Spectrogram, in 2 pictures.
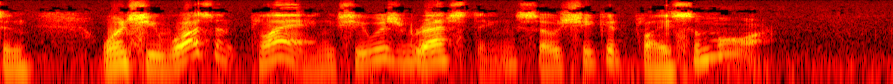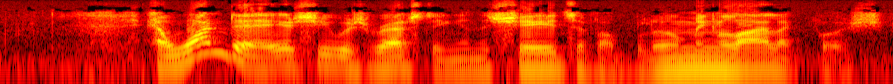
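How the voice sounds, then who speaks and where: A man reading a storybook aloud to children in a playful, animated way, with asides to his young listeners. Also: mid-range voice, a little hiss or hum, poor audio. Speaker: parent reading a bedtime story.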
